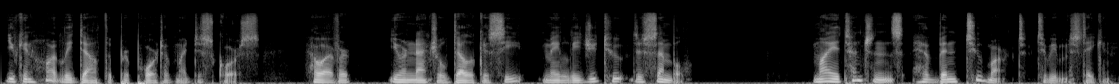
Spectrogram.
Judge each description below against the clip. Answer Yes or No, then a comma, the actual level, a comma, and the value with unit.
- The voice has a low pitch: Yes, low, 105 Hz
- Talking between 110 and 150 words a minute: Yes, average, 145 wpm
